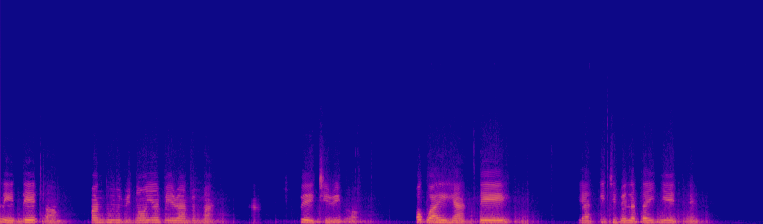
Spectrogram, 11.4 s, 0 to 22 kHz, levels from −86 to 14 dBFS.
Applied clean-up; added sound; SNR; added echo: neural mask model RNNoise.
